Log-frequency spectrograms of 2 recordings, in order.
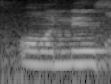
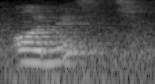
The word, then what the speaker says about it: honest: uh and then there honest honorable honest honorable yes then we have the words like where H is silent like honest honor honorable air the King has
